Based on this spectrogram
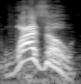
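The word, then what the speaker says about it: oiseau: It's pronounced wazo. Wazo? Wazo. The fuck? It's actually wazo, apparently.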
